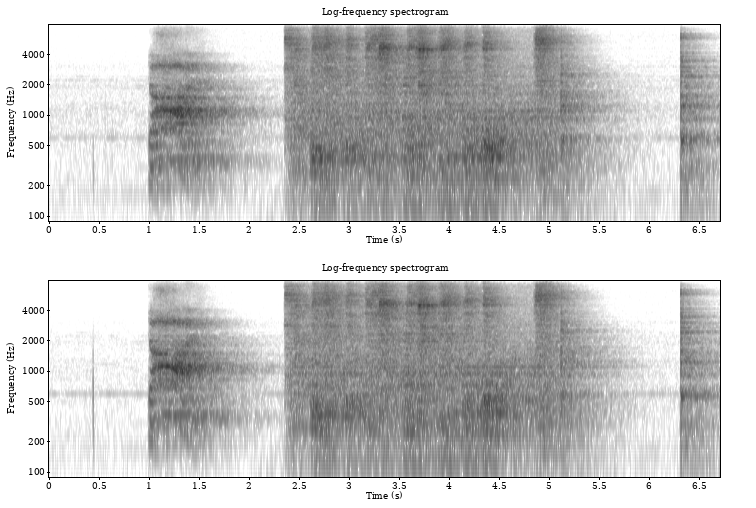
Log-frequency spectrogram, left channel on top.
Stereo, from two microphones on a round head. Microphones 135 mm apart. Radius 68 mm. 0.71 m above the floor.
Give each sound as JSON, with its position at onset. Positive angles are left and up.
{"t": 1.0, "sound": "a shout", "side_deg": -20, "distance_m": 0.5}
{"t": 2.4, "sound": "writing", "side_deg": 25, "distance_m": 1.9}
{"t": 5.1, "sound": "a clunk", "side_deg": 0, "distance_m": 0.6}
